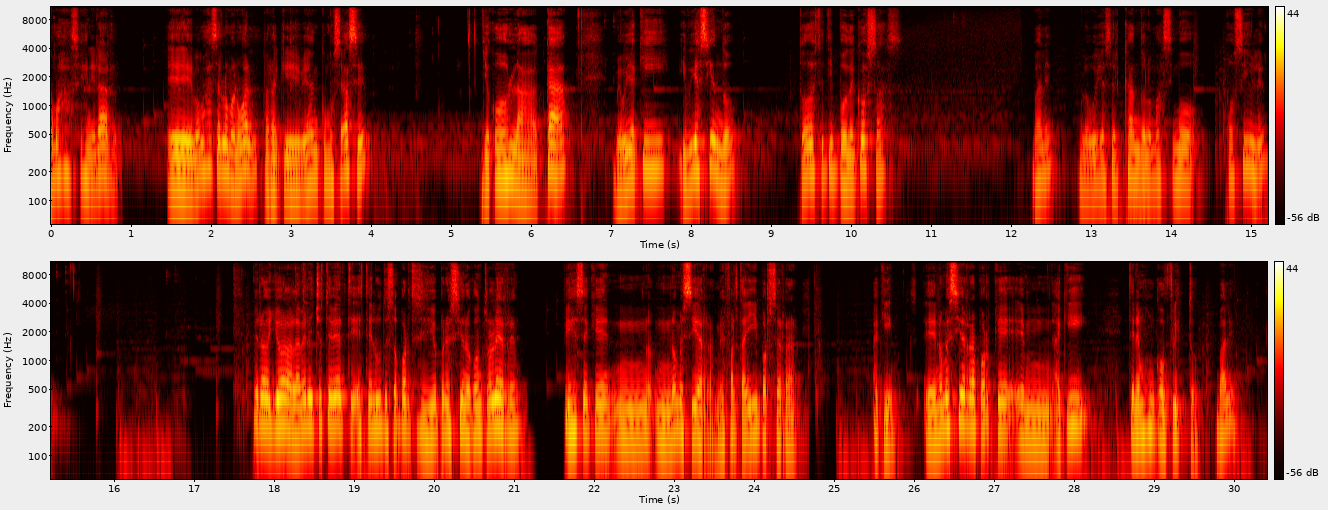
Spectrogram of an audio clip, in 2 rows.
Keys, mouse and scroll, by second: 1.9-2.2 scroll down 1, 2.2 middle click, 3.0 KP_7, 3.7-4.2 scroll up 2, 4.2 shift+middle click, 6.2 k, 20.8 ctrl+r, 29.5-30.0 scroll up 1, 30.0-30.4 scroll down 1.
